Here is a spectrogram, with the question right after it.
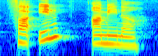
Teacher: نون ساکن کے بعد حمزہ ہے، حروف حلقی میں سے اظہار کا قاعدہ لگتا ہے، یعنی نون ساکن پر غنہ نہیں کریں گے، اس کو ہم اس طرح سے پڑھیں گے فَإِنْ آمینہ بغیر غنہ کیے۔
